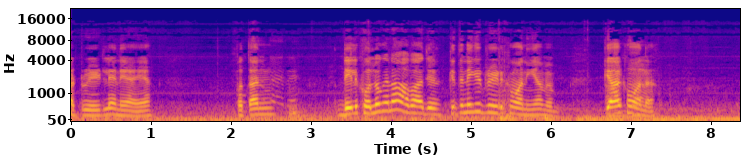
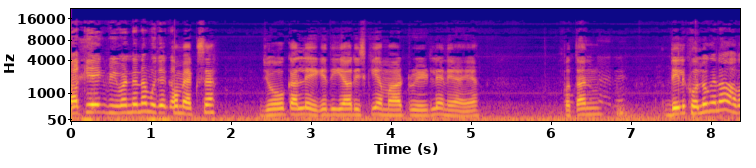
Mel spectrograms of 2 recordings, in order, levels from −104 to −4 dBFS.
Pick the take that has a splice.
second; 1 cut; at 1.3 s

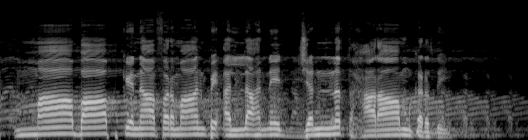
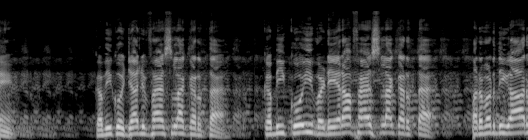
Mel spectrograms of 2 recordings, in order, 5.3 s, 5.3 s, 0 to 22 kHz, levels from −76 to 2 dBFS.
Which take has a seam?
second; 1 cut; at 2.7 s

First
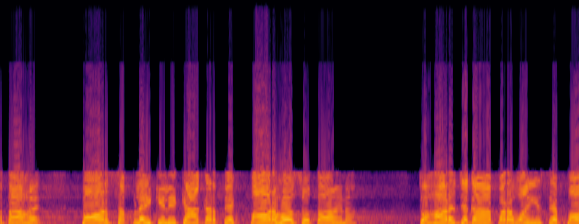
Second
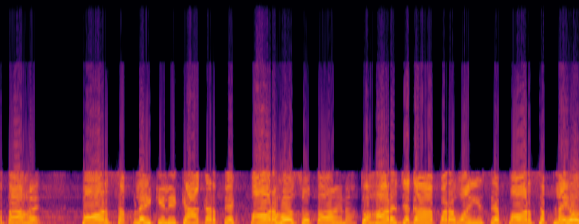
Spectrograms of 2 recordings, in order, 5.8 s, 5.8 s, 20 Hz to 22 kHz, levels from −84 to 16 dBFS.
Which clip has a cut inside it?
second; 1 cut; at 3.5 s

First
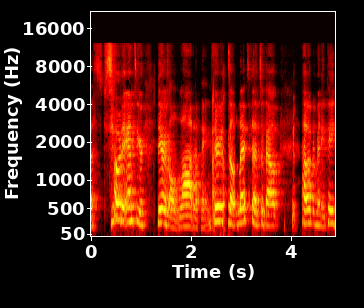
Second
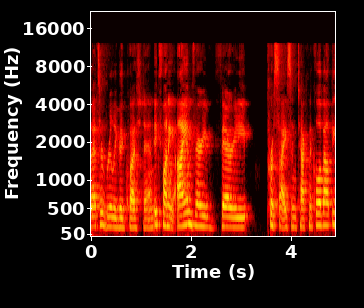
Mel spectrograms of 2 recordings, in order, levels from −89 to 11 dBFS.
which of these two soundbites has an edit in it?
second; 1 cut; at 1.2 s

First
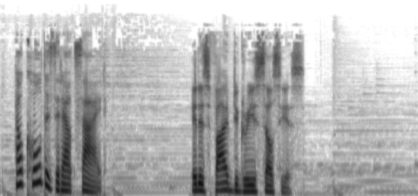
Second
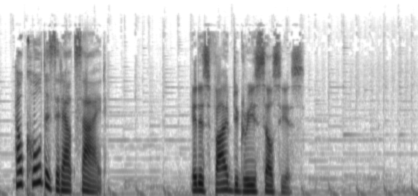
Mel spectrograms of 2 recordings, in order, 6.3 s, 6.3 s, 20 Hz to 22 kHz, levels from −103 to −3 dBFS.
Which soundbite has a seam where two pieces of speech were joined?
first; 1 cut; at 4.4 s

